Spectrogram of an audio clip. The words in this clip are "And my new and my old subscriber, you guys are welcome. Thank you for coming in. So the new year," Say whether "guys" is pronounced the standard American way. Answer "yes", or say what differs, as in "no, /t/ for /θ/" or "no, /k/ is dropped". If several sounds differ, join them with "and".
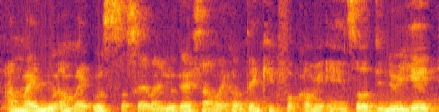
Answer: no, /s/ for /z/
